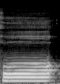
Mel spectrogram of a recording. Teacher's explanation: خو موٹے حروف میں سے ہے اور حروف حلقے میں سے ہے اور حلقے اگلے حصے سے ادا ہوتا ہے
